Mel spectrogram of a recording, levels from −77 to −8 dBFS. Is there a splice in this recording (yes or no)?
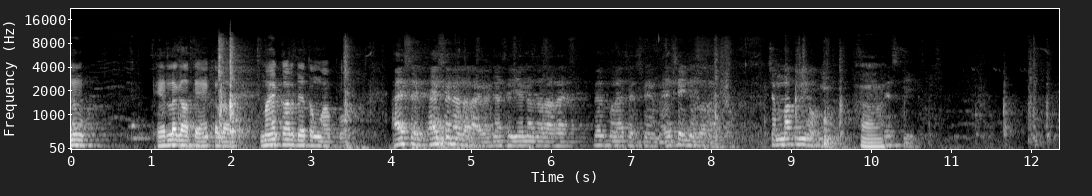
no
